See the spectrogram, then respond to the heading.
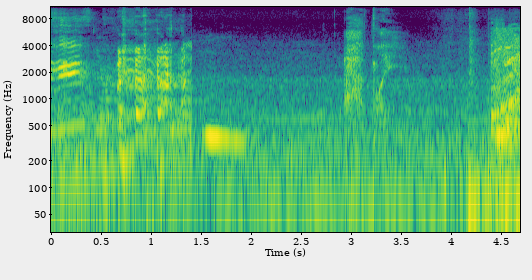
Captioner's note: laughs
